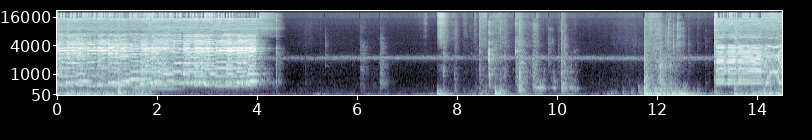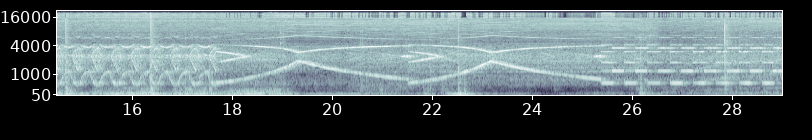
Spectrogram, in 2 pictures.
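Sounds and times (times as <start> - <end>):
electronic toy siren: 0.0 - 4.5, 13.2 - 29.0.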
